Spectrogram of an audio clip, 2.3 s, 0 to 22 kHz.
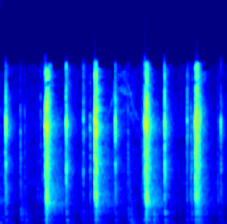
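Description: Keys of a Mercedes-Euklid Model 29 mechanical calculator being pressed in turn, a quick string of sharp clicks, about four or five a second. The 2 and 3 keys are pressed to shift a small gear along its axle into mesh with rack 2 or rack 3.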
